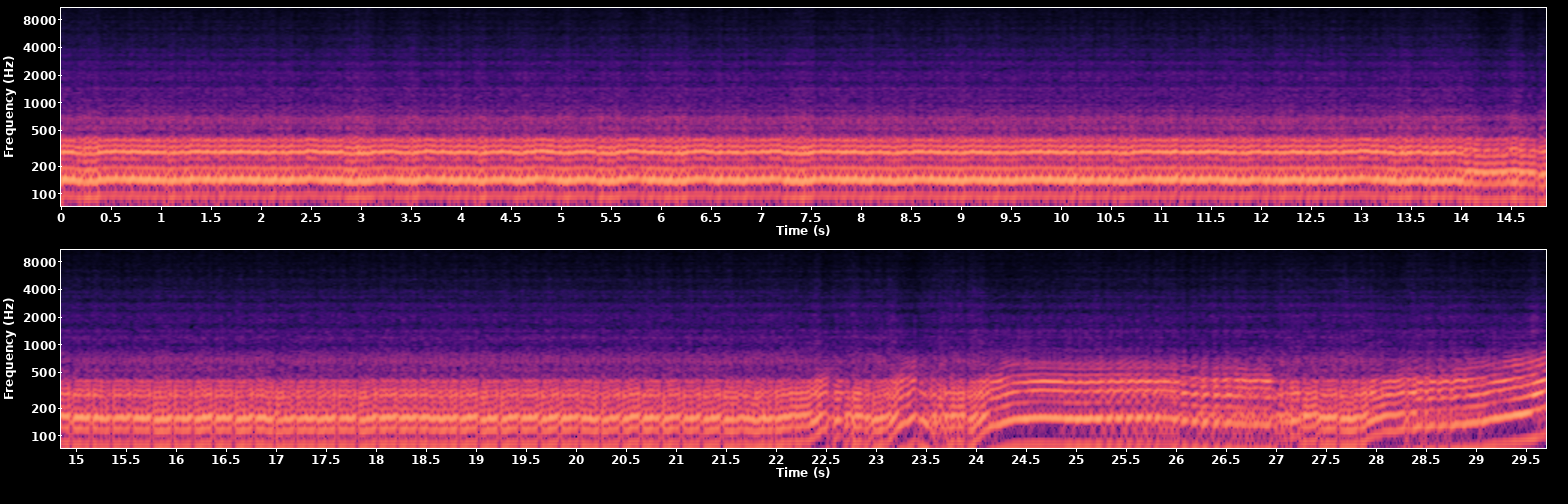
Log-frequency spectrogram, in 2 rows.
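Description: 2013 Kawasaki ZX-6R 636's inline-four engine running through a Racefit slip-on exhaust. It holds a steady idle that drops to a lower, more uneven idle about halfway through, then is revved a few times near the end, the pitch rising and falling each time.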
